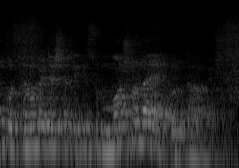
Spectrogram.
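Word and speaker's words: mai: আস্ক থাকবে এরকম বা এরকম বা এরকম তো মূলত গ্লোবালি এগুলোর উচ্চারণটা তখন কিন্তু হয়ে যায় হচ্ছে একার বা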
